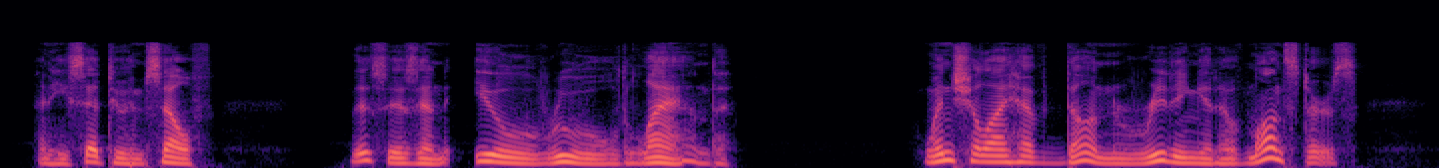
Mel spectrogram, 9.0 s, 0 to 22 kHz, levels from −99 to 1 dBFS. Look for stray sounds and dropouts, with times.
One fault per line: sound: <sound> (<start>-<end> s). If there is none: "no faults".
no faults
